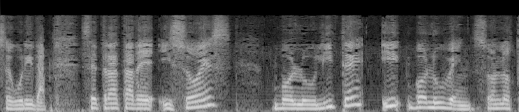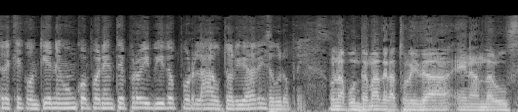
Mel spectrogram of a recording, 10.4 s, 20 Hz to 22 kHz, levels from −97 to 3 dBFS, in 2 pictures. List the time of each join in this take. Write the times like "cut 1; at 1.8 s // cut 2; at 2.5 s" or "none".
cut 1; at 7.9 s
